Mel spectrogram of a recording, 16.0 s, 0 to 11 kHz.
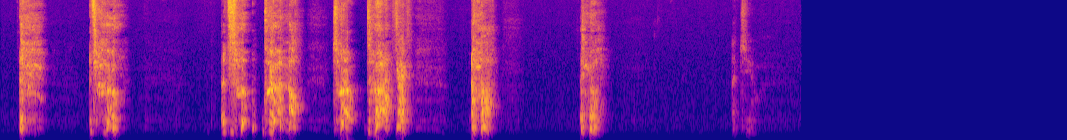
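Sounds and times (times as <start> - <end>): person sneezing: 0.3 - 0.8, 1.4 - 2.0, 3.3 - 6.3, 7.1 - 7.6, 8.7 - 9.2.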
